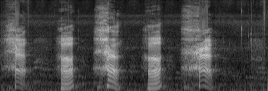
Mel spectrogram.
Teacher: ঠিক আছে যা ঝা তারপর হইছে হা ঠিক আছে হা এর উচ্চারণটা একটু বড় হবে হা একটা বাতাসের মত ঠিক আছে হা তারপর হলো জাল জোয়া জাল জাল জবর জা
